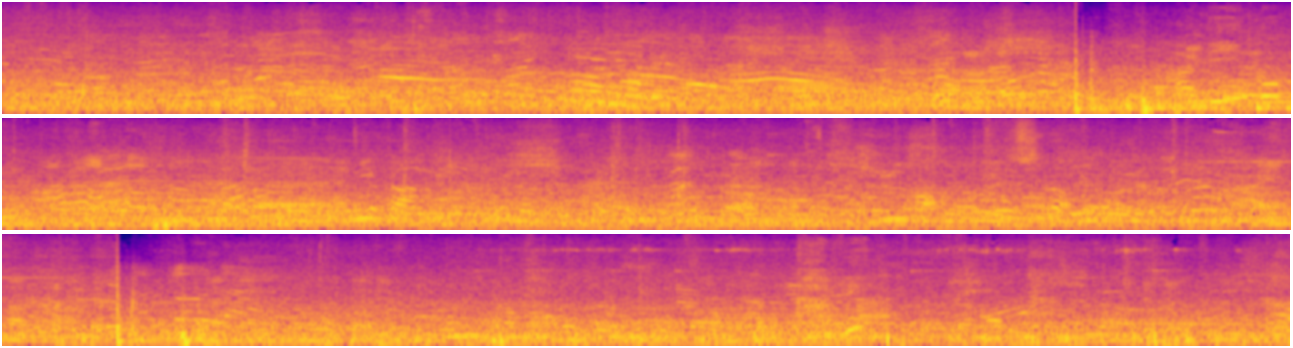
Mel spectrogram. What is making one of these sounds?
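Fireworks crackle and sizzle after bursting.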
